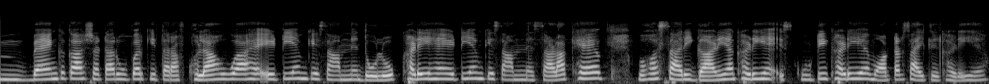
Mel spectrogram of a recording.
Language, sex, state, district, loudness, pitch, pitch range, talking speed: Hindi, female, Bihar, Gopalganj, -19 LUFS, 240 Hz, 210-255 Hz, 210 wpm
